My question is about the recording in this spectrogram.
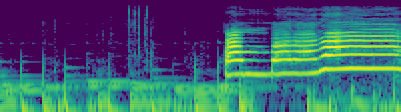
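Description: Light cartoon background music with a bouncy rhythm of short low notes, then about two seconds in a loud held note that steps up in pitch twice, like a 'ta-da' flourish.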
